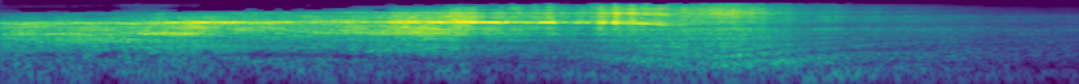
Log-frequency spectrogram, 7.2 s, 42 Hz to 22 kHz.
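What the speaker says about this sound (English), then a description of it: "The stealthy J-20 has afterburners turned on." Loud, sustained roar of a Chengdu J-20 stealth fighter's jet engines with afterburners lit near its factory in Chengdu, China, swelling and shifting in pitch as the aircraft passes, then slowly fading, with no talking.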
